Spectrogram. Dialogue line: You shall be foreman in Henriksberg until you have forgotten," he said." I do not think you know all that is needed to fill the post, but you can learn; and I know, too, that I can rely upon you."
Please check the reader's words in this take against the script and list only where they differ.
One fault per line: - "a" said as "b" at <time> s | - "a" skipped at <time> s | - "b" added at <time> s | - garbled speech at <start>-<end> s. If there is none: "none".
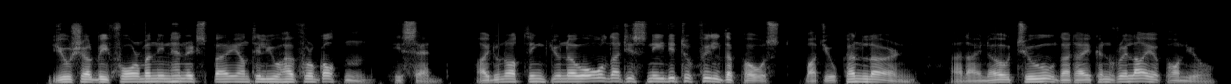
none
